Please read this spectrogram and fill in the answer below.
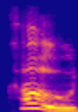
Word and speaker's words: code: be super pipe stripe if you'll notice cod and code look very similar the only difference is code is followed by a silent e which change that vowel sound same thing with strip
